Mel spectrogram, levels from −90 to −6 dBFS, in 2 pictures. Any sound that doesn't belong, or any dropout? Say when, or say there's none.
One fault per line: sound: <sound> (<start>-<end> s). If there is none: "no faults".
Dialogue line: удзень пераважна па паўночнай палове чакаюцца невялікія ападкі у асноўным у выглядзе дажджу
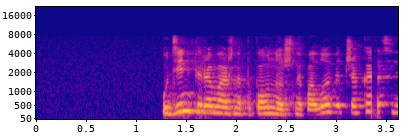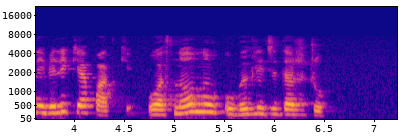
sound: dropout (3.3-3.4 s)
